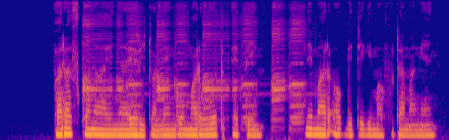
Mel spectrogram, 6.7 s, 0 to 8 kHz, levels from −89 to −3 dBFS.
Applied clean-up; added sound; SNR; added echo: none; Harmonica; 12 dB; none.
